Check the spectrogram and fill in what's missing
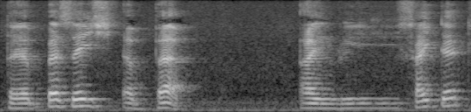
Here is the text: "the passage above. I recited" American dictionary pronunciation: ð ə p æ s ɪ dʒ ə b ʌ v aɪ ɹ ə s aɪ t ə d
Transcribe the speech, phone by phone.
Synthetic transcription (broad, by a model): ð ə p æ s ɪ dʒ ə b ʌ b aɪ ɹ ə s aɪ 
